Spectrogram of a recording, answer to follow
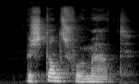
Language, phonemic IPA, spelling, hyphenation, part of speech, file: Dutch, /bəˈstɑnts.fɔrˌmaːt/, bestandsformaat, be‧stands‧for‧maat, noun, Nl-bestandsformaat.ogg
- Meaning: file format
